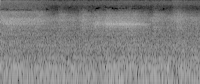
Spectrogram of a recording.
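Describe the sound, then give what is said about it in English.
A train arrives at a station, giving a steady low rumble with a faint hiss above it, unchanging in level throughout and with no voices. “Then my train arrived.”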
